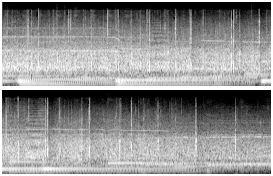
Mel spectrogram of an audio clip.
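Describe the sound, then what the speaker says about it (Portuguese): Church congregation applauding for Jesus during a sermon, steady clapping mixed with sustained organ or keyboard chords throughout. "uma salva de palmas para Jesus"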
